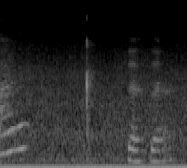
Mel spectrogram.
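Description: Cat meowing: a few short, tonal meows that rise and fall slightly. They sound faintly over a steady low hum.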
